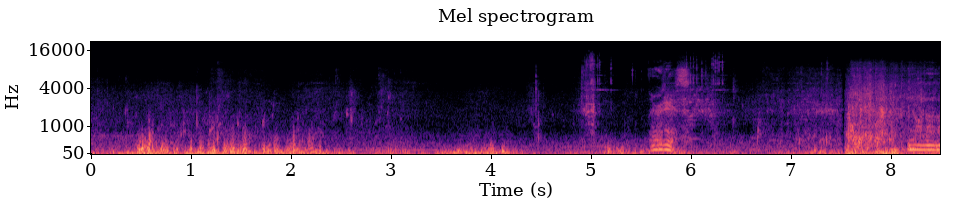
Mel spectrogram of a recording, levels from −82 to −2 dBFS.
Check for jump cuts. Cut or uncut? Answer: cut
